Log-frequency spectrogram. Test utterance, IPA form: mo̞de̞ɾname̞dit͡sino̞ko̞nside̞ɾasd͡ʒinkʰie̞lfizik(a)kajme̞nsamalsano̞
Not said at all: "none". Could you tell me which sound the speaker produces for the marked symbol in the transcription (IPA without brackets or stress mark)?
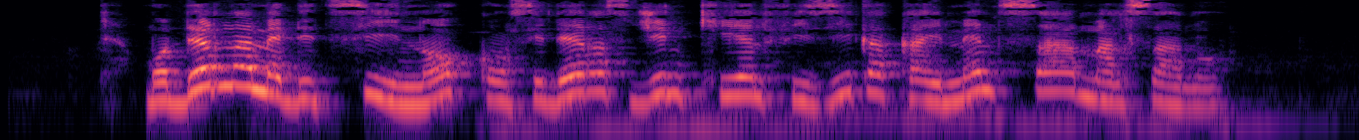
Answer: a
